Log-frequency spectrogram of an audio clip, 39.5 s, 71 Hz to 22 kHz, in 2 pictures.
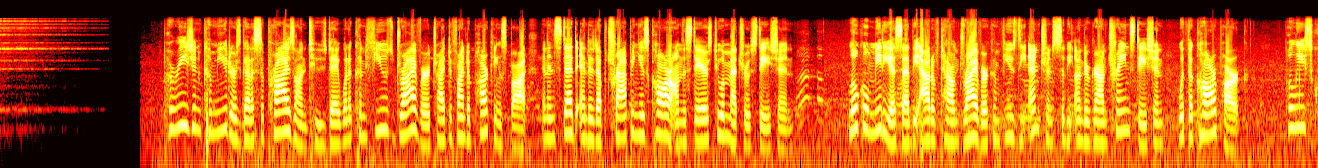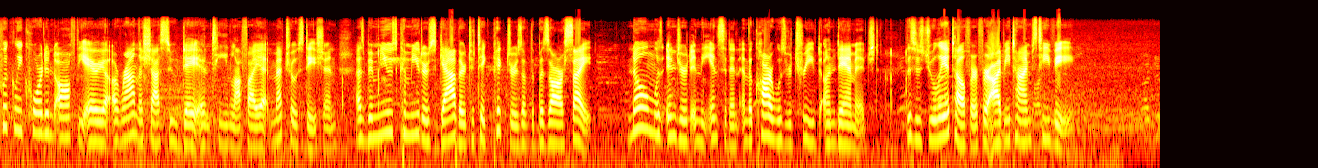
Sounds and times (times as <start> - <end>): Vehicle: 2.2 - 37.2
Speech: 2.5 - 18.7, 19.3 - 28.6, 29.2 - 35.9.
